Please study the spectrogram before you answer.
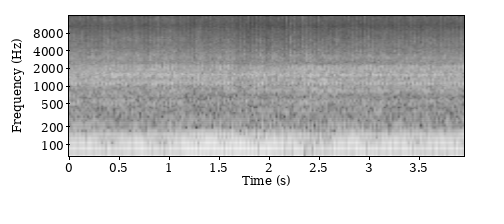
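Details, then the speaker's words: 2014 Mitsubishi L200 Triton 3.2 diesel, 254,000 km, noise worse when warm: idle clatter with an intermittent loose metallic rattle about three to four a second from the worn timing chain, before chain kit replacement. "o barulho da corrente comando Ó tem hora que para tem hora que faz a gente vai trocar aqui o kit Corrente Comando dela"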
